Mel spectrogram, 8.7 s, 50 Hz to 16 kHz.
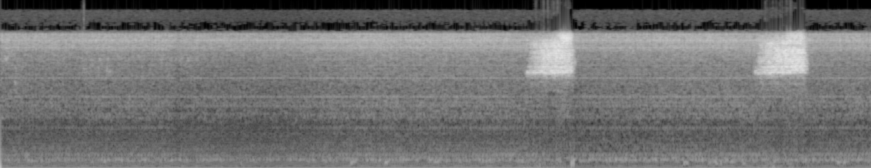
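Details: Nest camera recording of Barn owl owlets at 9:57 pm, 18 May 2015, as a rabbit is brought in by an adult; after a quiet stretch, two short breathy hisses come about two seconds apart over low hum.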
